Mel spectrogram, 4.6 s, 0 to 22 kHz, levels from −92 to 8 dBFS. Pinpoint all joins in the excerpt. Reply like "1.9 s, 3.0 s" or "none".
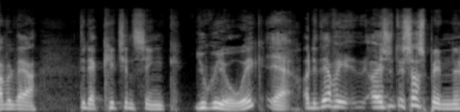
1.9 s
